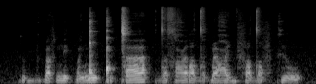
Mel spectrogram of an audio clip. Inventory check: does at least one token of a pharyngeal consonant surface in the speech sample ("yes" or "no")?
yes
